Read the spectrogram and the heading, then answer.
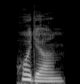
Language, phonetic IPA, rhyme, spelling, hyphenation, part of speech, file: Hungarian, [ˈhoɟɒn], -ɒn, hogyan, ho‧gyan, adverb, Hu-hogyan.ogg
- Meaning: how? (in what manner)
